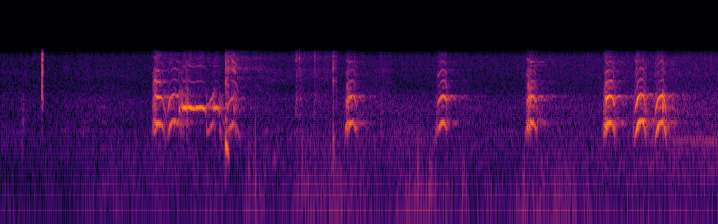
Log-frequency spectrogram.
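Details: Maggie, a dog out in the snow, barks at another dog heard in the distance, going only as far as the shoveled path. Sharp, tonal barks come in irregular single and doubled bursts, with quiet surroundings between them.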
